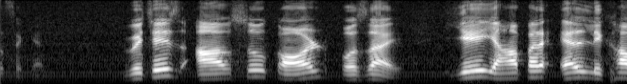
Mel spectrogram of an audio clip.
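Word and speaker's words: Poiseuille: है यहां पर तो यह इसको पजाई पढ़ा जाता है एल यहां पर साइलेंट रहता है तो हम लोग यहां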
